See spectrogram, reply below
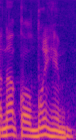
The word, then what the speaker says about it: نقضهم: انتبه إلى الضاد، انتبه إلى الضاد، فبما نقضهم. – نعم، لا تنطقها دال.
